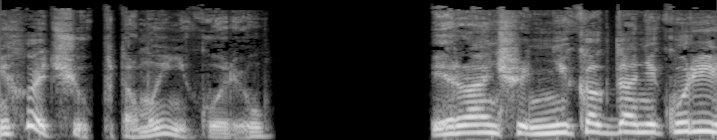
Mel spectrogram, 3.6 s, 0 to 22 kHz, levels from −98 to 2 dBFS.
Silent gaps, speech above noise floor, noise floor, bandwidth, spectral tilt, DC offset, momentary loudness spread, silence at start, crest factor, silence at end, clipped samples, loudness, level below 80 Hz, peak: 1.38-2.14 s; over 75 dB; under -90 dBFS; 19 kHz; -5 dB/octave; under 0.1%; 11 LU; 0 s; 14 dB; 0 s; under 0.1%; -16 LUFS; -56 dBFS; -2 dBFS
